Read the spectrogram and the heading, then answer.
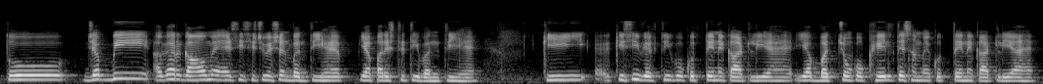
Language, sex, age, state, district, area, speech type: Hindi, male, 18-30, Madhya Pradesh, Hoshangabad, rural, spontaneous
